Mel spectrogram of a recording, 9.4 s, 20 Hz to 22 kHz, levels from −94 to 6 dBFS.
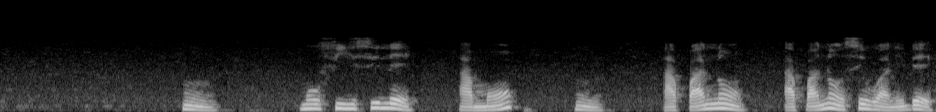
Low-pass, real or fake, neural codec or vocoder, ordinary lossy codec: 5.4 kHz; real; none; AAC, 48 kbps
